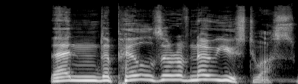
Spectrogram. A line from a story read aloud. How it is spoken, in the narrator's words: wailed the Pumpkinhead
